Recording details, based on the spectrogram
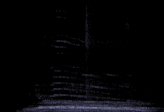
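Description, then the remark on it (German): A group of voices joins in one long sustained tone, starting slightly scattered before merging into a steady shared pitch that swells and then fades out after about three seconds. “Wenn ich gleich die linke Hand hebe, gebt ihr auch alle einen Ton von euch und habt aber die Aufgabe, in einen einzigen Ton einzustimmen.”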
